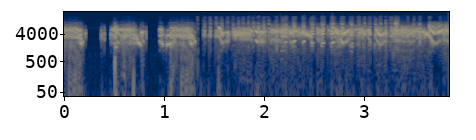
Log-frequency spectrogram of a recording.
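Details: Swiftlet house lure sound of the Indonesian style called SP Anak Gembala, an outdoor sound used in Sóc Trăng and Đắk Nông, Vietnam: dense high chirping and buzzy twittering, near-continuous after brief gaps at the start.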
